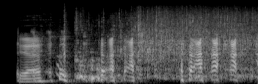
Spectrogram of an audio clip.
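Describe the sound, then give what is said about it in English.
A toilet flushes with a steady, hissing rush of water lasting a couple of seconds. A voice sounds briefly at the start and bits of voice stay mixed in with the gurgling. “I'm gonna get this one the flush.”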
